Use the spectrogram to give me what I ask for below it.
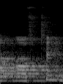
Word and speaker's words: often: सो हाउ ऑफन भी पढ़ सकते हैं और हाउ ऑफ्टन भी पढ़ सकते हैं।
